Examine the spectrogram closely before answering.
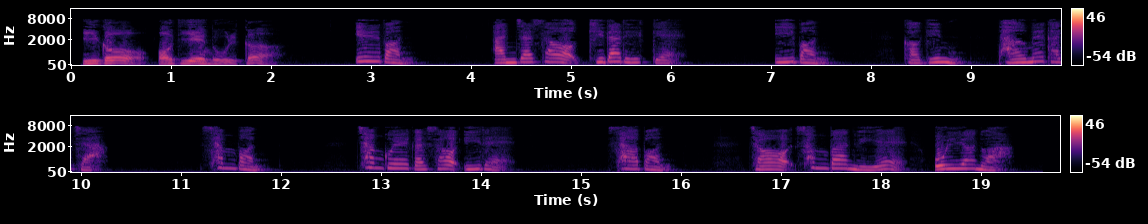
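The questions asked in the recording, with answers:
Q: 이거 어디에 놓을까?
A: 4번: 저 선반 위에 올려놔.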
